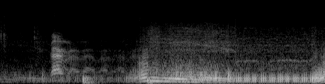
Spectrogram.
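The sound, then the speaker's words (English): A voice imitates a motorcycle engine revving, a buzzing, rising vroom that starts with short bursts and swells into a loud, sustained rev. “Got a motorcycle? Sure do.”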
